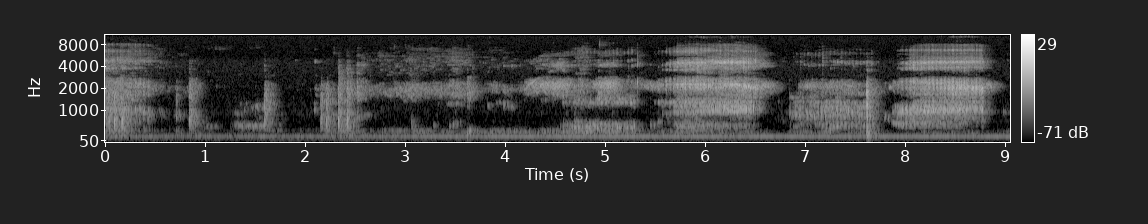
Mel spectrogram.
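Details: Female pet cat kept at an antique store, purring long and happily; soft broken rumbling early, then louder rasping purr bursts in regular in-and-out breaths, over a constant low electrical hum.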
